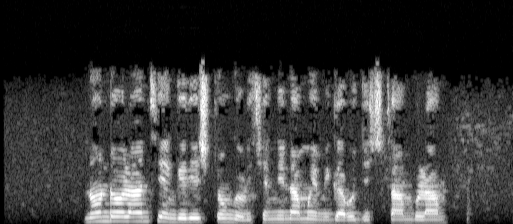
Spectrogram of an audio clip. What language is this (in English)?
Ganda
